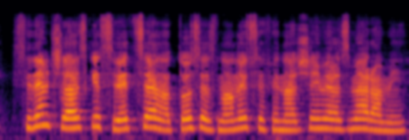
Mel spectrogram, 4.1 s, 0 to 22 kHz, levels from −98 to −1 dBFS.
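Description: Throughout the speech, the upper frequencies sound gritty and plainly metallic, and s sounds come out lispy. Nothing is present above 14.9 kHz. This is likely HE-AAC compression. Its treble is rebuilt from copied lower bands, consistent with a bitrate near 20 kbps.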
